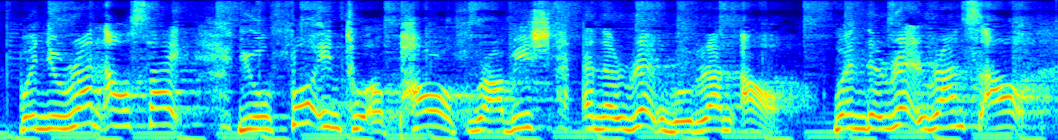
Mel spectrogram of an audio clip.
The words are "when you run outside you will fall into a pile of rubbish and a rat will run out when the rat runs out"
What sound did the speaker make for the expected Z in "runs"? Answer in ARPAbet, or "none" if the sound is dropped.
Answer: S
